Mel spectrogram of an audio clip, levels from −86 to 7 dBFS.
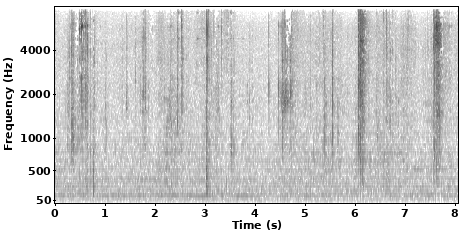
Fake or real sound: real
